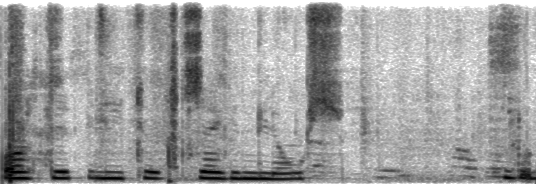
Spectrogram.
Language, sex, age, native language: Icelandic, male, 8, Icelandic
